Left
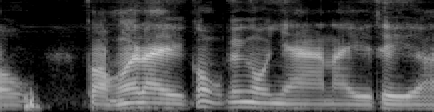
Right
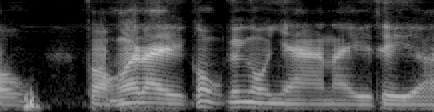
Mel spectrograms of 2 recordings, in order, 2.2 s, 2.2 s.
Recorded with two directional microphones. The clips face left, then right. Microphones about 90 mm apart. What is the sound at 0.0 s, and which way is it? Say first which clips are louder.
Speech: left 2 dB; 15° left (ahead or behind).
